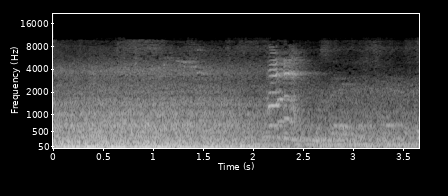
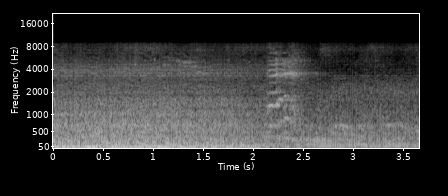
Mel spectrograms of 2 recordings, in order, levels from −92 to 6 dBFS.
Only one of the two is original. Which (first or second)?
first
